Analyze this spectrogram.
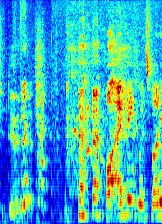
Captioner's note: all laughing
